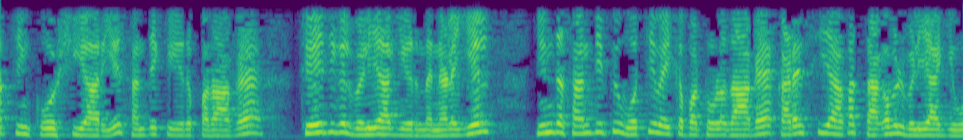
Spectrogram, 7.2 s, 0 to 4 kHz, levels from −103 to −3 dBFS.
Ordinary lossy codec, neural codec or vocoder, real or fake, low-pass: none; none; real; 3.6 kHz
